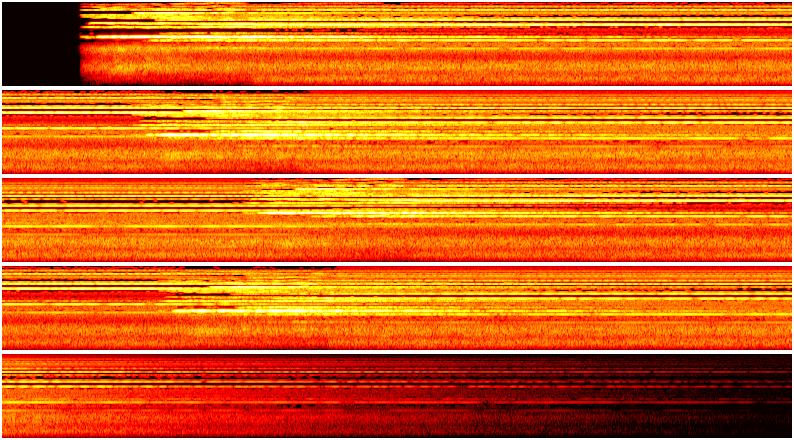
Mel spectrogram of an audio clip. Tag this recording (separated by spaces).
atmosphere deep drama dramatic horror movie music scary sci-fi soundscape space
